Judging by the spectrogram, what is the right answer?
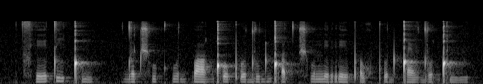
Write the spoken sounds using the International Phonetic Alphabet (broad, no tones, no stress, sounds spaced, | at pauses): t͡sʰ e t i ǃʼ i | d ɒ t͡ʃʰ u kʷʰ æ d p ɒ ǃʼ o pʼ o d u d ǃʼ ɒ t t͡ʃʰ u n e r e pʼ ɒ xʷ pʼ o d ǃ æ v d o ǃʼ i v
